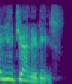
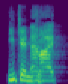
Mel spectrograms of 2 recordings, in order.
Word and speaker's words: Eugenides: So I say Eugenides. Eugenides. And I say Aurelius and Teleus and the queen is Irene. And I pronounce it Edis, and the country is Sunis.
